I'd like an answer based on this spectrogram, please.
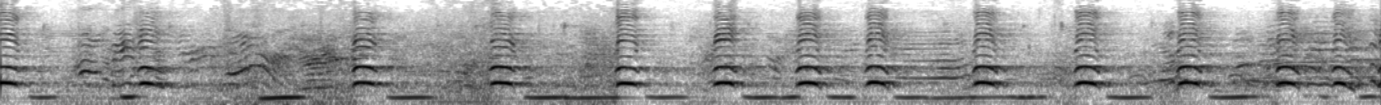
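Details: Gibbons at Disney's Animal Kingdom give a loud, steady series of hooting notes, each a short rising-falling hoo, about twice a second, singing energetically.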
